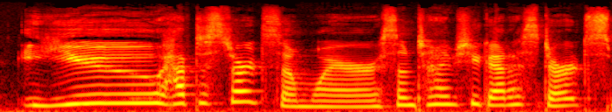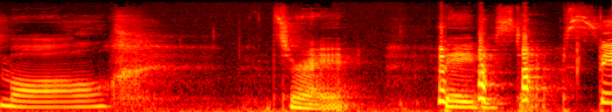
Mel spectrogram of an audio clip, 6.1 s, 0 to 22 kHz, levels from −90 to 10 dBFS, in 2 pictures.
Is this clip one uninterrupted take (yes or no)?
yes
